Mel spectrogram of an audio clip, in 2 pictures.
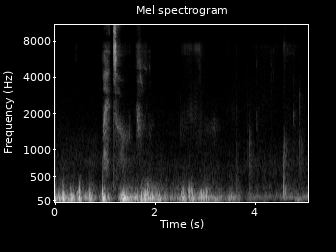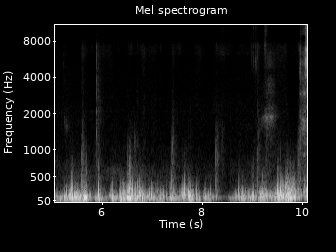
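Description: Low, uneven rumbling and rustling handling noise on a handheld camera's microphone as it is moved about, with a sharp click about a second in.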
